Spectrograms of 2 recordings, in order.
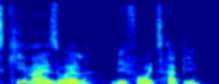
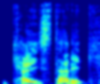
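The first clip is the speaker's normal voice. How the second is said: Aussie vowels, a little playful; Aussie accent; 3 semitones higher than usual. Real, not acted. Tutorial host naming the tool, slipping into an Aussie accent. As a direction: slip into an Australian accent. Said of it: "I said it with the Aussie accent".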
